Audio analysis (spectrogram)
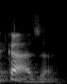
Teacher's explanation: é casa com a sílaba tônica é a penúltima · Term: paroxítona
